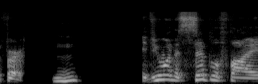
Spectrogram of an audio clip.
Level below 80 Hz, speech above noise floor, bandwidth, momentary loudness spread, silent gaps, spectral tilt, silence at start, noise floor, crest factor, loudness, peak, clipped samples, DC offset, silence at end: -78 dBFS; over 62 dB; 12.5 kHz; 12 LU; none; -5 dB/octave; 0 s; under -90 dBFS; 14 dB; -29 LUFS; -16 dBFS; under 0.1%; under 0.1%; 0 s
